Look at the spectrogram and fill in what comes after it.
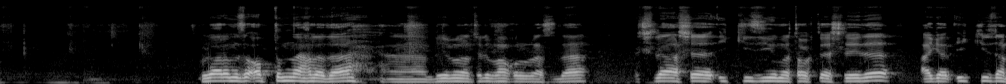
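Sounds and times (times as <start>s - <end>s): man talking: 2.0s - 10.0s.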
